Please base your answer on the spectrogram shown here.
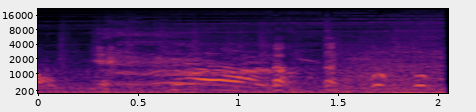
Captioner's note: laughs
